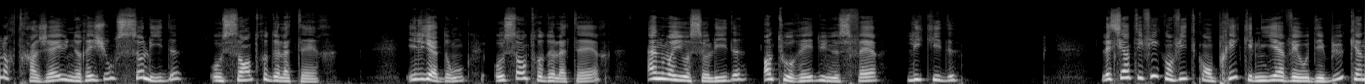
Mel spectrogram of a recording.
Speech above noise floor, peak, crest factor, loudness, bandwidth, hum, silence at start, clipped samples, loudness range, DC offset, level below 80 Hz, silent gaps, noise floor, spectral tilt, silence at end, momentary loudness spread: 58 dB; 0 dBFS; 18 dB; -17 LUFS; 14.5 kHz; none; 0 s; under 0.1%; 3 LU; under 0.1%; -46 dBFS; none; -74 dBFS; -6 dB/octave; 0 s; 9 LU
